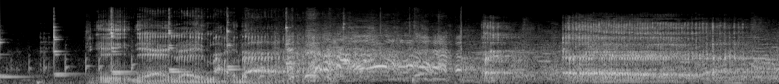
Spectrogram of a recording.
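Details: Compilation of a man's deliberate burps: a run of loud, drawn-out belches in quick succession, with background music and people reacting; burping.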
